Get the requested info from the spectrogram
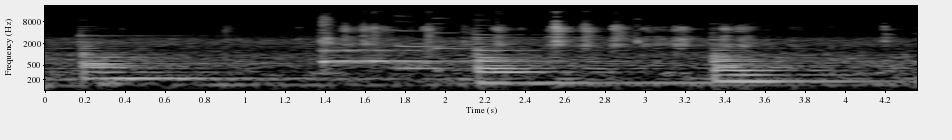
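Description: Background music with held notes. Light clicks and ticks are heard under it, from a sealed plastic bottle of hair treatment being handled and opened.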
